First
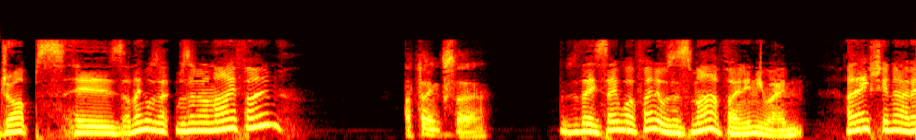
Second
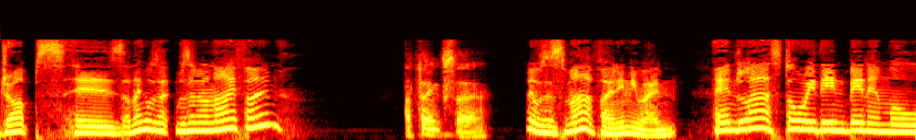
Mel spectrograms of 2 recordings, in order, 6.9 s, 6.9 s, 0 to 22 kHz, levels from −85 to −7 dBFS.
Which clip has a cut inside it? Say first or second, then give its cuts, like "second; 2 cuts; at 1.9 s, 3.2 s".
second; 2 cuts; at 4.0 s, 5.3 s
